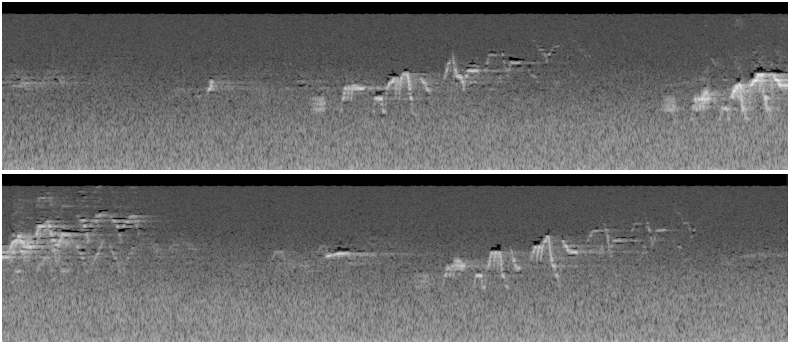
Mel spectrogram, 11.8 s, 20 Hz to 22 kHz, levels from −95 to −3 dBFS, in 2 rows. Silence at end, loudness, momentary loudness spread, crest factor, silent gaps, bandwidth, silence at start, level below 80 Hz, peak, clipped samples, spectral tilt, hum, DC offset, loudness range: 0 s; -21 LUFS; 19 LU; 22 dB; none; 16.5 kHz; 0 s; -42 dBFS; -2 dBFS; under 0.1%; -1 dB/octave; none; under 0.1%; 9 LU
